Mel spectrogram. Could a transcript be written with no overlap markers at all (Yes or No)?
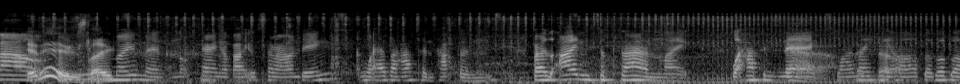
No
